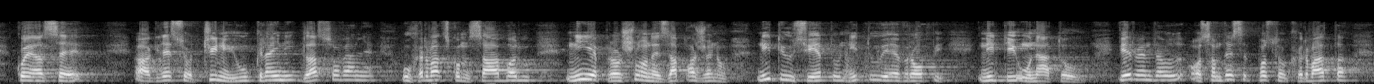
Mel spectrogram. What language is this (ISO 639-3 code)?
hrv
